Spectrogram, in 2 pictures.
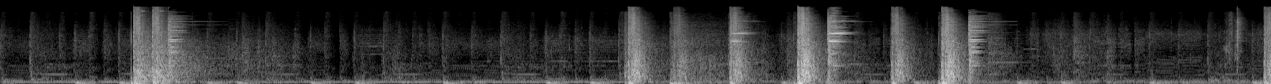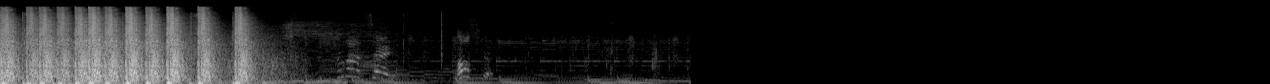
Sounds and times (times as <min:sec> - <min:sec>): Music: 0:00.0 - 0:19.7
Speech: 0:16.1 - 0:17.8.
